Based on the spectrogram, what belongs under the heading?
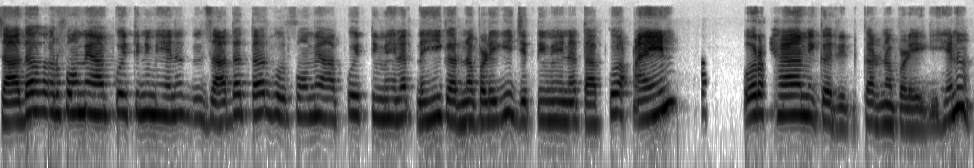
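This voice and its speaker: A woman's voice: fairly high pitch, a little mellow, clear, resonant tone. A woman teaching pronunciation in an online class over a video call, patiently modelling each sound for her students to repeat. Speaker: tajweed teacher.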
